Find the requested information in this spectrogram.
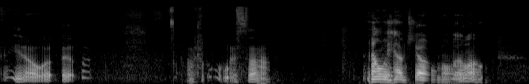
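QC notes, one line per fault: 1.71–5.03 s, repeated packet loss (robotic sound): dozens of short dropouts, the longest 80 ms, each patched by repeating the preceding sound, covering about a third of the stretch. This creates choppy texture with pieces missing. The spectrogram shows smeared, frozen frames alternating with normal audio, and the waveform looks stuttered.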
